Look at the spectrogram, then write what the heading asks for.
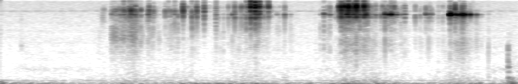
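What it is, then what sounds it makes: Glass jar of perler beads. A glass jar holding plastic perler beads is handled and shaken. The beads give off bright, rattling, clinking bursts over a low background rumble, with sharp high glints near the end.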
